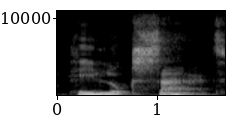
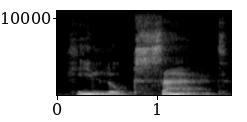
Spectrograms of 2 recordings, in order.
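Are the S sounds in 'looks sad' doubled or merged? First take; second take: merged; merged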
